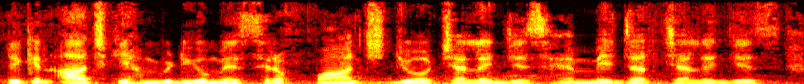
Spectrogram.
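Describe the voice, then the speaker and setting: A man's voice: mid-range voice, steady tone, fairly quick, noisy background. A man giving casual advice as a video host, with many fillers and restarts.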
